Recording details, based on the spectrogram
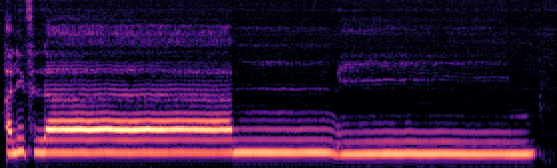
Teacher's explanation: اس کے اوپر جو ماد ہے اس کو ماد متصل کہتے ہیں۔ اس کی مقدار 4 الف کے برابر ہے، یعنی اس کو 4 الف کے برابر ہم لمبا کر کے پڑھیں گے اور میم میں ہم غنہ کریں گے۔ یہاں پر میم 2 دفعہ پڑھا جائے گا کیونکہ اس کے اوپر شاد ہے۔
